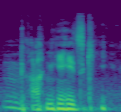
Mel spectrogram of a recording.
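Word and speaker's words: Kanai's Cube: Kanye's Cube is a new artisan that allows Kanye's play. Cube? – K-A-N-A-I-S. Kanye's Cube.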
